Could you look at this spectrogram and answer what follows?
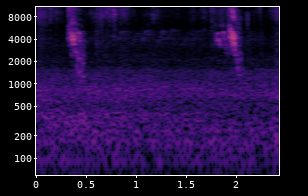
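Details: At a Tenmangu shrine on 10 January 2022, Eurasian tree sparrows arriving for food give two short, bright, high chirps about one and a half seconds apart against quiet outdoor noise.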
